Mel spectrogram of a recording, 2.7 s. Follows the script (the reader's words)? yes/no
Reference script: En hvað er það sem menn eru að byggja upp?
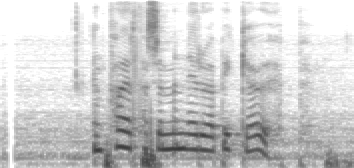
yes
